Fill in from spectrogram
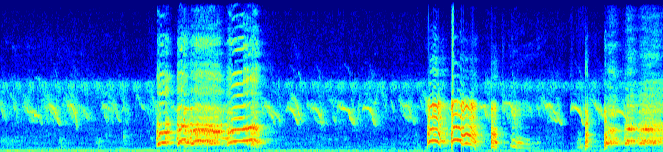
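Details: Roosters with a horn-like crowing voice, each sounding different: loud, harsh drawn-out crows, one after about two seconds and others later, between softer repeated clucking notes from other chickens.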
